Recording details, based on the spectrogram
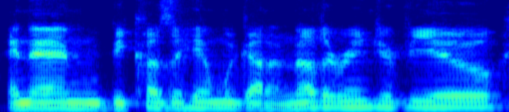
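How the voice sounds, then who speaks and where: Brisk and medium-pitched with little pitch movement, the lo-fi voice belongs to a Colorado business owner in his sixties with a nasal quality. Appearing as a podcast guest over a headset video call from a room in his home, he laughs often through self-mocking stories.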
